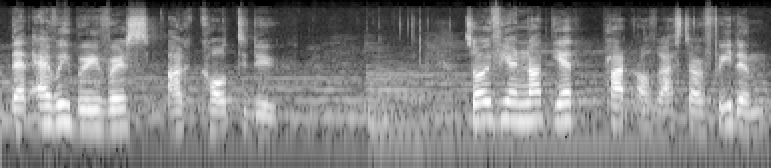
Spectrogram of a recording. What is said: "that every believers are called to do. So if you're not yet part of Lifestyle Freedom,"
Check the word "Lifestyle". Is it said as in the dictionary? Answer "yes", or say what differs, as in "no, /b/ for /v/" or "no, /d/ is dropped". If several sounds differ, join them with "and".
no, /f/ is dropped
